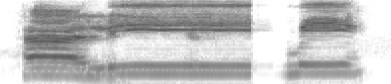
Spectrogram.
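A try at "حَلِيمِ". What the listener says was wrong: Linya panjang.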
